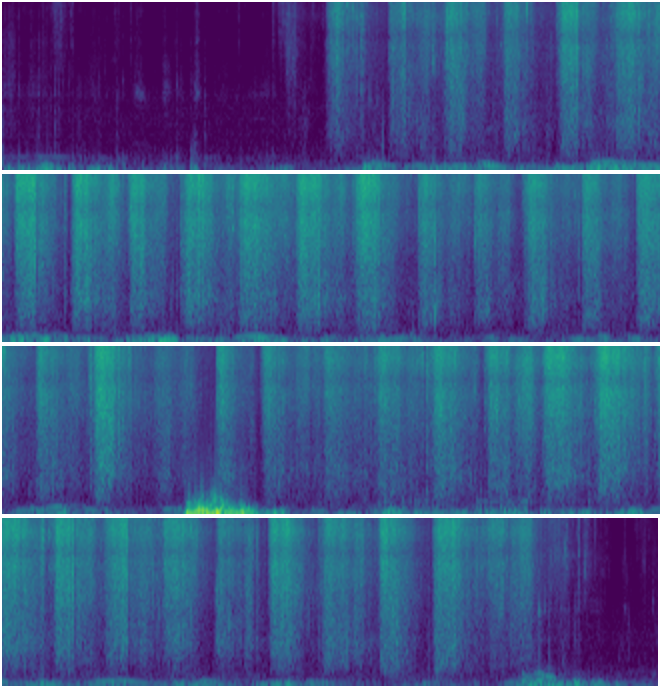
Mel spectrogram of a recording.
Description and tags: The sound of someone walking through Autumn leaves scattered on the ground.
Autumn, Dry-Leaves, Fall, Footsteps, Leaves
